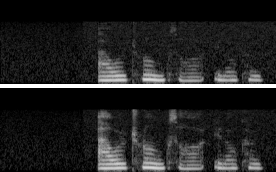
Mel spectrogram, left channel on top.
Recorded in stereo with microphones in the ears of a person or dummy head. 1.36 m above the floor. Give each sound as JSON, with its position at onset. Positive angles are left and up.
{"t": 1.0, "sound": "a woman speaking", "side_deg": -70}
